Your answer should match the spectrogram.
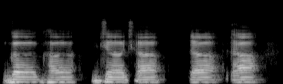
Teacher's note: ऐसे व्यंजन जिनके उच्चारण में स्वर रज्जुओं में कंपन होता है, यानी ऐसे व्यंजन जिनका हम जब उच्चारण करते हैं तो क्या है कंपन उत्पन्न होता है, ठीक है। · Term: सघोष व्यंजन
